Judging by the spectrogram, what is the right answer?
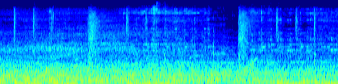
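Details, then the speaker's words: E-bike hydraulic disc brake, wheel spun in the air: faint light swishes about four times a second as the pad brushes the rotor; rubbing, possibly a bent rotor, to be fixed by loosening and realigning the caliper. "and as you can hear, there is a little bit of rubbing on this one, so we're gonna adjust that to make it stop rubbing. It may just be the bent rotor, but it is very close."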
